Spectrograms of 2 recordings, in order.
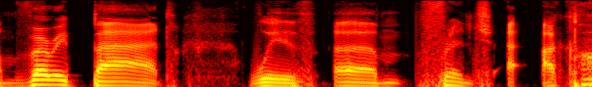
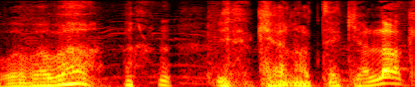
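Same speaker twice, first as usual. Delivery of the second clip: fake French-accented voice. Retelling what he was told while getting off the plane, in a French accent. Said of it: "That's my French accent".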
